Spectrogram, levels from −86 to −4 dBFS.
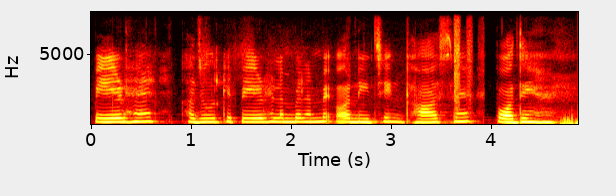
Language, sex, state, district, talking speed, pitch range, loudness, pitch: Hindi, female, Uttar Pradesh, Budaun, 160 wpm, 245-275 Hz, -16 LUFS, 255 Hz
